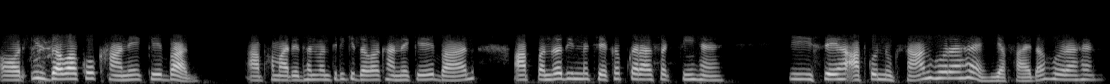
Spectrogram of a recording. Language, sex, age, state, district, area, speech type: Hindi, female, 30-45, Madhya Pradesh, Katni, urban, conversation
